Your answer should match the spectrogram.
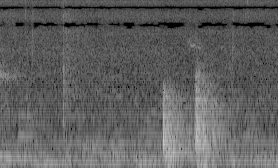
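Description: Chopped onion frying in oil, sizzling steadily in a nonstick pan, while garlic paste is stirred in. Two sharp knocks of the spoon against the pan come about a quarter second apart, just over a second in.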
